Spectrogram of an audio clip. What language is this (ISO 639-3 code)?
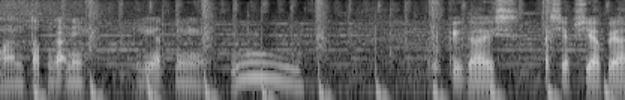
ind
